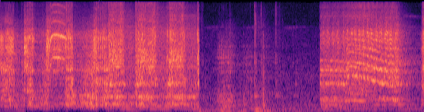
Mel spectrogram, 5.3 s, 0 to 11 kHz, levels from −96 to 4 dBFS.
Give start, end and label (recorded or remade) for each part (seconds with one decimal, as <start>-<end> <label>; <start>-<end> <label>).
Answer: 0.0-5.3 recorded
